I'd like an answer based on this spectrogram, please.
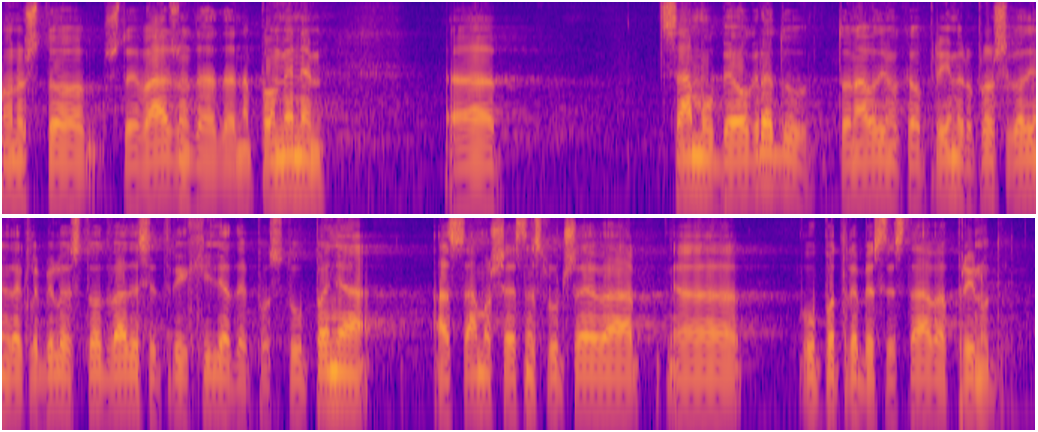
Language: Serbian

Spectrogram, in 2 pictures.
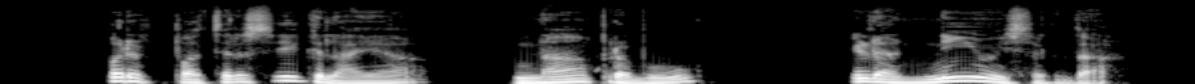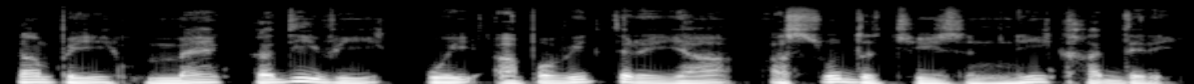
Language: Bilaspuri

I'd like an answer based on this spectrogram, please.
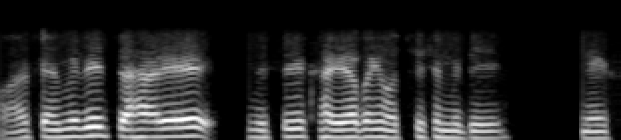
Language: Odia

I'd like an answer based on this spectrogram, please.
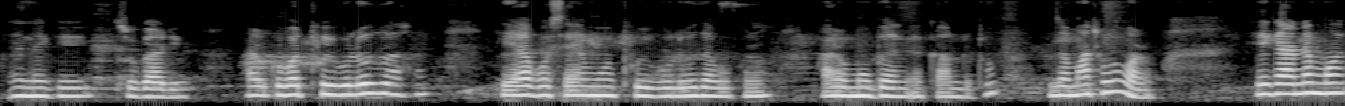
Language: Assamese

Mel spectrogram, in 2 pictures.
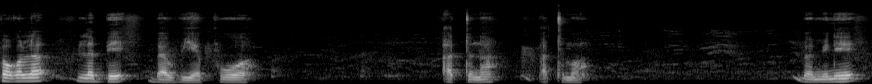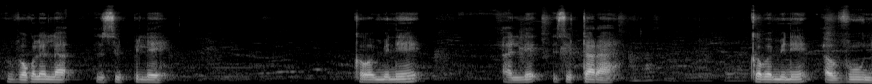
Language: Southern Dagaare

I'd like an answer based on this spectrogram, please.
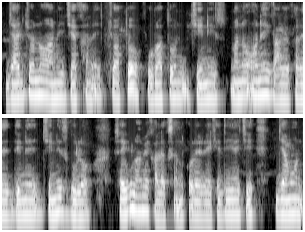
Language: Bangla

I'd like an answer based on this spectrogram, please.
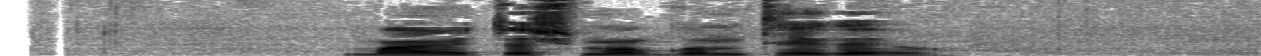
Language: Dhatki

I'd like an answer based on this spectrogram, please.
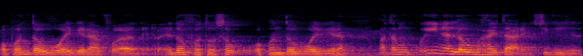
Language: Manipuri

